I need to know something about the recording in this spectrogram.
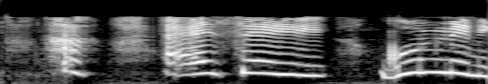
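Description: A cartoon character's voice making a few short high vocal sounds, with pitch sliding up and down.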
